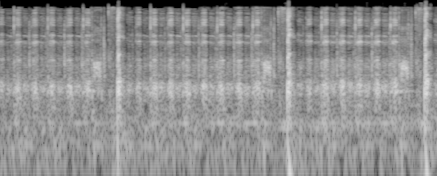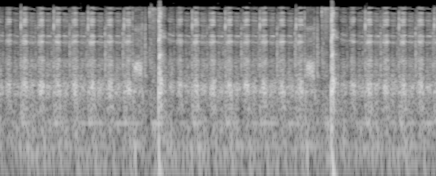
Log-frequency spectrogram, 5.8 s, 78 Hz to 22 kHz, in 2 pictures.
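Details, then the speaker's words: Half-scale Domestic side-shaft hit-and-miss model engine, 9-inch flywheels, make-brake ignition, gravity-fed fuel, set to run fairly slow in cold weather; sharp single bang about once a second with quiet coasting, healthy. "okay let's fire this baby up don't you hear it run for a little bit I have it set to run fairly slow right now"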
